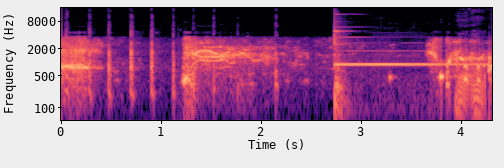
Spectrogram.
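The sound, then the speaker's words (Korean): A person vocally mimics a coffee machine grinding coffee beans: a run of short choppy bursts, then a longer rough whirring stretch, and finally a steady high buzzing tone, fairly loud. “이게 이제 커피 원두 가는 소리라 아, 아.”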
